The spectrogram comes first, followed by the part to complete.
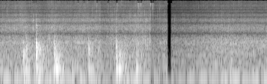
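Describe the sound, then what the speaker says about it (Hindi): Half a kilo of finely sliced onions frying in oil over a medium flame, a hissing sizzle with several soft stirring scrapes early on that settles into a quieter, even fry. "अब मैंने ये आधा किलो प्याज ली हैं जिनको मैंने बारीक स्लाइसेस में काट लिया है। ये डाल देंगे ऑयल में।"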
